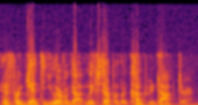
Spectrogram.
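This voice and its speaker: Folksy, shrewd attorney, wry and halting, very animated husky voice, seventies radio drama. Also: male voice, low voice, heavily acted, low-quality recording. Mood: sly, triumphant. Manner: wry, hesitant, leading questions. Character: shrewd, folksy male country lawyer, calmly needling. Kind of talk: 1970s radio drama acting.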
